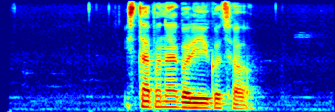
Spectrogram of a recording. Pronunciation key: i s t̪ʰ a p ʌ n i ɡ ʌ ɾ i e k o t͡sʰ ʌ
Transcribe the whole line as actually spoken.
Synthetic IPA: i s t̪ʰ a p ʌ n a ɡ ʌ ɾ i e k o t͡sʰ ʌ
